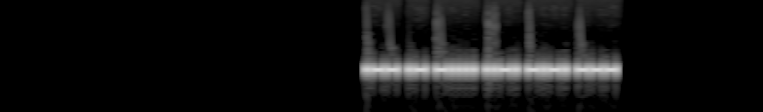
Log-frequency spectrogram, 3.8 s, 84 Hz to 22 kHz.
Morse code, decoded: WA6FCO

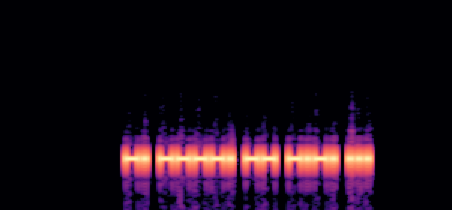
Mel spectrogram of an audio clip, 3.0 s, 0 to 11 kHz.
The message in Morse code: N9MCS

